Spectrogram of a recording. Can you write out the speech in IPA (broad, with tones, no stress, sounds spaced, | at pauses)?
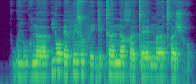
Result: ɡʷ iː˨ w ɔ̤˦ n ɐː˦ | j ɔ˦ ʔ ɛ˨ f e˦ z ʊ˦ f e˨ ɡ e˦ kʰ ɜ˦ n ɐ˦ χ ɜ˨ tʼ ɛː˦ ŋ͡m ɐː˦ t͡sʼ ɐ˦˨ ʃ ɔ̤˨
